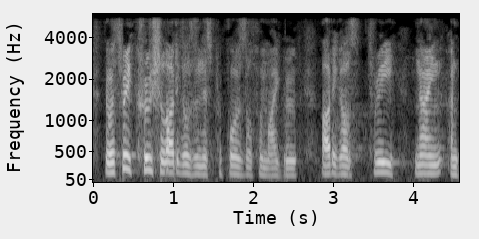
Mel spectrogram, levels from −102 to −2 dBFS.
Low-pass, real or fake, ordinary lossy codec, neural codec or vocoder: 5.4 kHz; fake; none; vocoder, 44.1 kHz, 128 mel bands, Pupu-Vocoder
